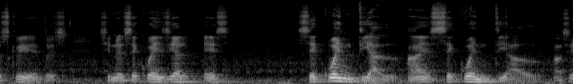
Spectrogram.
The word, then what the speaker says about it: sequential: Entonces eso en inglés ya en español significa secuencial, y se pronuncia sequential, sequential.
